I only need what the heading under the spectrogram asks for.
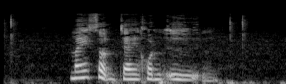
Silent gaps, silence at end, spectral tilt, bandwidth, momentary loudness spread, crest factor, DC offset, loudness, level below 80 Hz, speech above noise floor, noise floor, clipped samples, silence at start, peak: none; 0 s; -4.5 dB/octave; 11.5 kHz; 20 LU; 18 dB; under 0.1%; -17 LUFS; -40 dBFS; 33 dB; -50 dBFS; under 0.1%; 0.1 s; -2 dBFS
